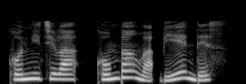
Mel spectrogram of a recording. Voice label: Female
